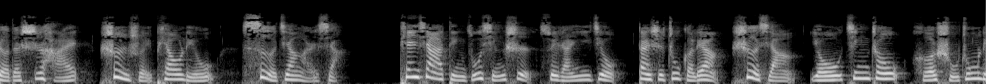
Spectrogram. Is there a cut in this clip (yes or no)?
yes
